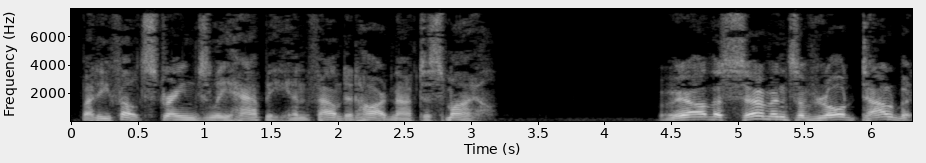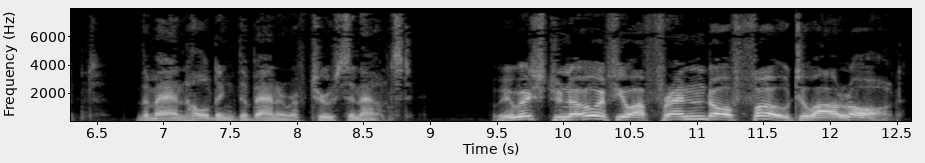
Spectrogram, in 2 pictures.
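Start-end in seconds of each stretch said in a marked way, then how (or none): 4.4-6.5 raised, formal herald voice; soldier herald. A narrator's reading. 9.5-12.5 raised, formal challenge; soldier herald. A narrator's reading.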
